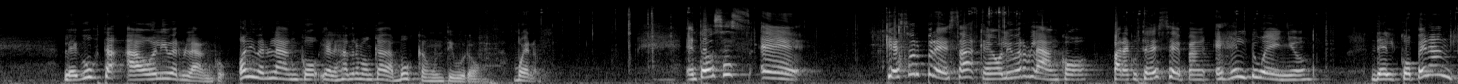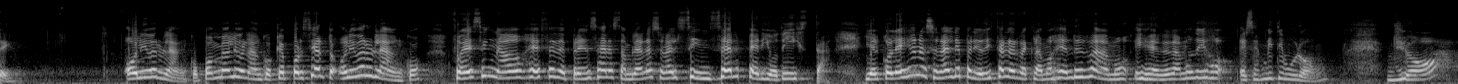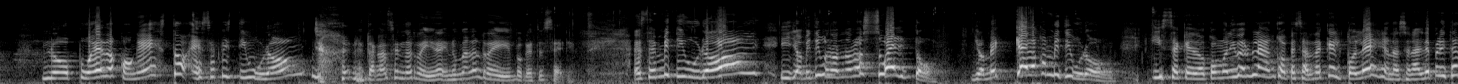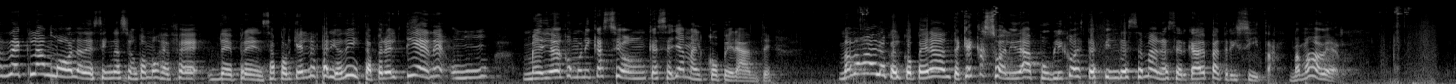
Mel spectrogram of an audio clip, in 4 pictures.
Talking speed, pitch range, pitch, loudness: 175 wpm, 245-350 Hz, 290 Hz, -20 LUFS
